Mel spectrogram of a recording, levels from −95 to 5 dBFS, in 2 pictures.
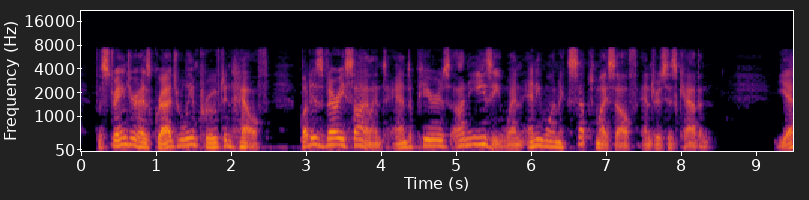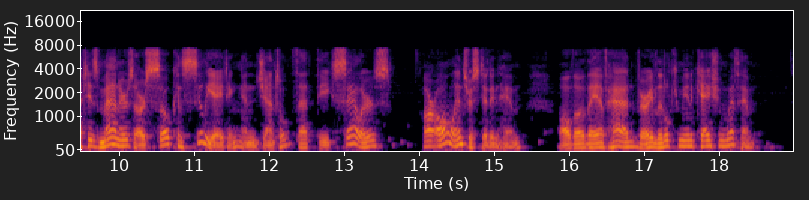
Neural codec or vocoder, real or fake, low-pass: none; real; 7.2 kHz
